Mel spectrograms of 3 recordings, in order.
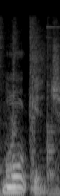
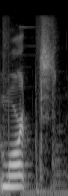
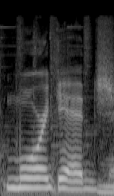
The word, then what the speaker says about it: mortgage: with a t yeah it has a t in it but you don't pronounce it you say mortgage morgage so not Mort mortgage not mortgage morgage mortgage yeah I had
